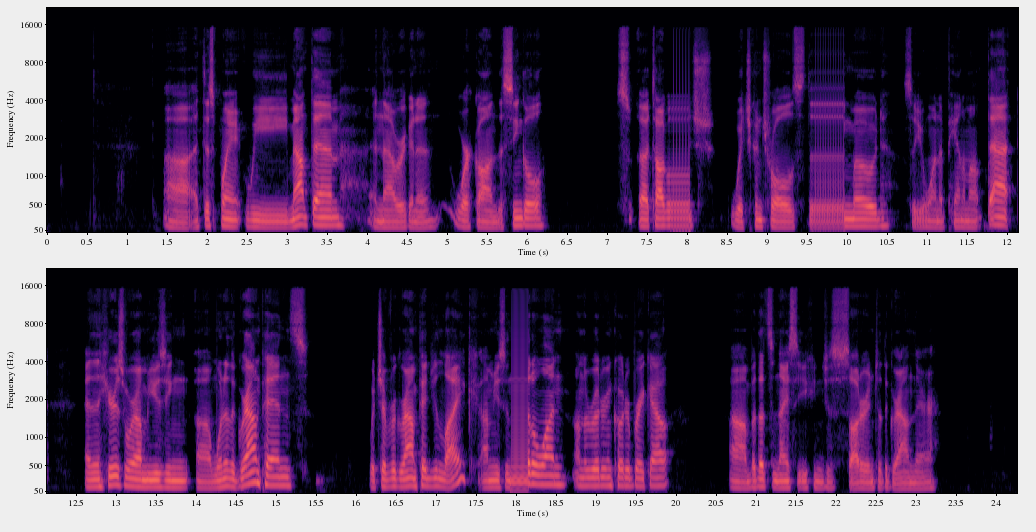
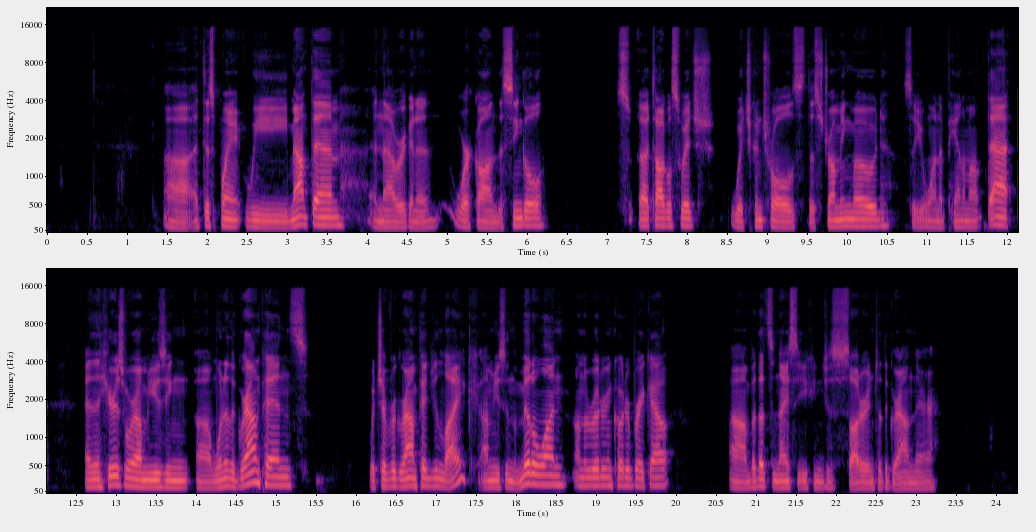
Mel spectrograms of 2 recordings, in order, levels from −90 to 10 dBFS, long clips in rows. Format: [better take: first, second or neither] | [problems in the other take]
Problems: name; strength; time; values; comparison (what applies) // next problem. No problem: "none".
second | audio freezing; at 8 s, at 9.5 s and at 18 s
